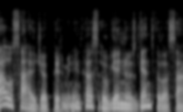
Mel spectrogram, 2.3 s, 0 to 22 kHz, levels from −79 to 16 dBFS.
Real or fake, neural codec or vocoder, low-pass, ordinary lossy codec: fake; vocoder, 44.1 kHz, 128 mel bands, Pupu-Vocoder; 14.4 kHz; Opus, 32 kbps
